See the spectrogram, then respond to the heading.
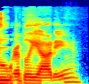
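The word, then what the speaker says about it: Rebagliati: I can't pronounce his name. Ross Rebliati.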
